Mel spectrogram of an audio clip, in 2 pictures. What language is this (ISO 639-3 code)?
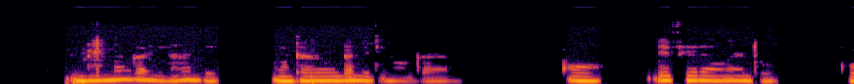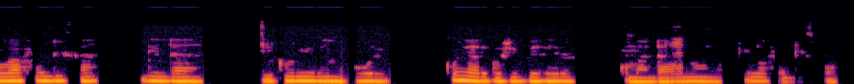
ndc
